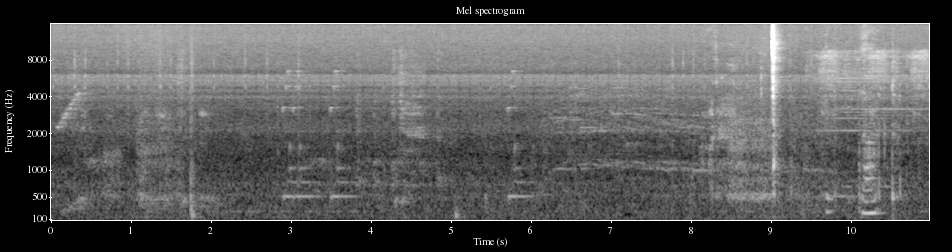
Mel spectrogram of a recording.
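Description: Quiet room with faint short tones in the background and a few small handling clicks, then one sharp click about nine seconds in.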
